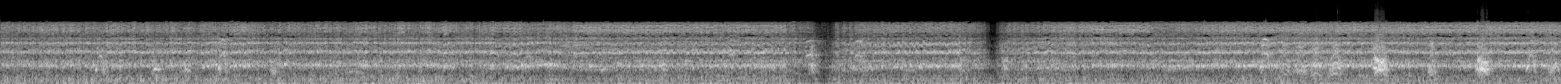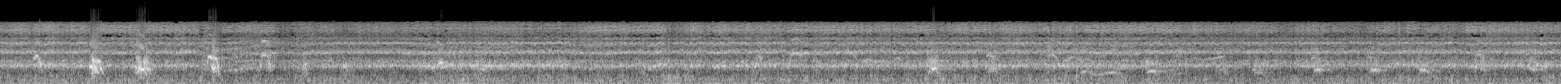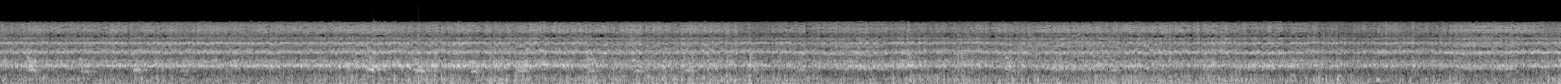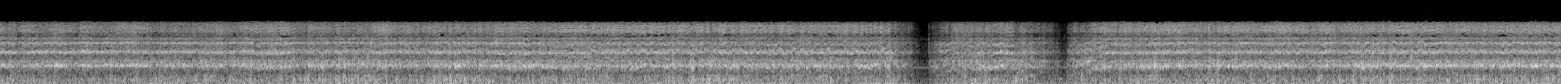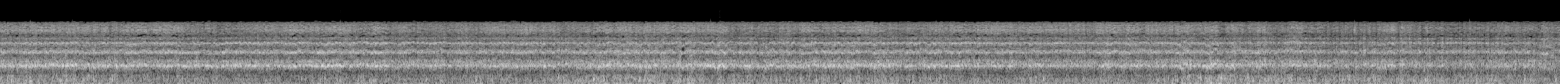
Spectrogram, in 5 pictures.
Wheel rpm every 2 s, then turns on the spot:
230, 230, 230, 200, 140, 170, 230, 230, 210, 210, 220, 230, 230, 230, 230, 230, 230, 230, 230, 220, 220, 220, 230, 230, 230, 230, 210, 180, 110, 220, 230, 240, 230, 230, 230, 230, 230, 230, 230.
none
